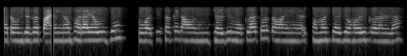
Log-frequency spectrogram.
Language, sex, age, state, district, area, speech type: Sindhi, female, 18-30, Gujarat, Surat, urban, conversation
